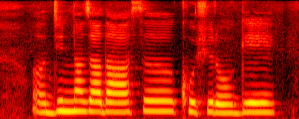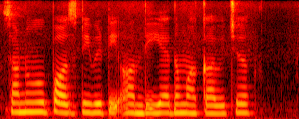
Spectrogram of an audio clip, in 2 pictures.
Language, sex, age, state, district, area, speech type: Dogri, female, 18-30, Jammu and Kashmir, Samba, rural, spontaneous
